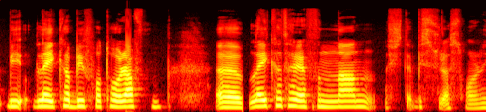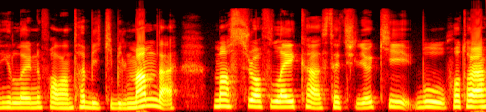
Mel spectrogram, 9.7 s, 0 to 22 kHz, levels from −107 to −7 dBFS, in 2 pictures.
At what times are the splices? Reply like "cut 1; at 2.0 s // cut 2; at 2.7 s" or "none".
cut 1; at 2.4 s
